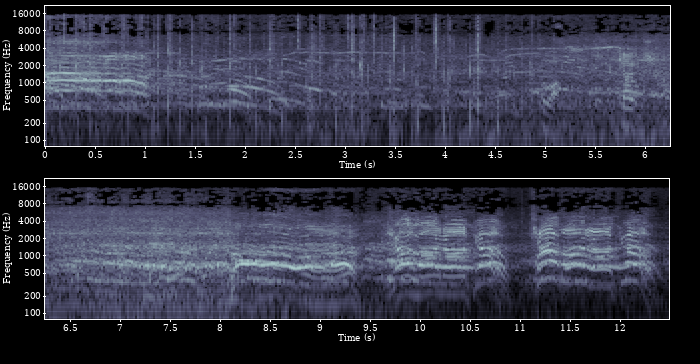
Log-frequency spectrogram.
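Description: A large crowd of men sings and chants loudly close by.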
